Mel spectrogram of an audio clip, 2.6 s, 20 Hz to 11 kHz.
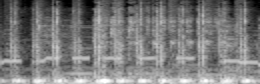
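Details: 1973 Volkswagen Type 2 camper being restored, fuel dosing pump manually primed by button with dirt in fuel and a filter inline; steady ticking about four to five clicks a second, tone firming as fuel arrives: normal priming.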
